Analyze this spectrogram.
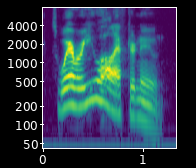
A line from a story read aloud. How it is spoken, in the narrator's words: Applejack smiled nervously and tried not to look suspicious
